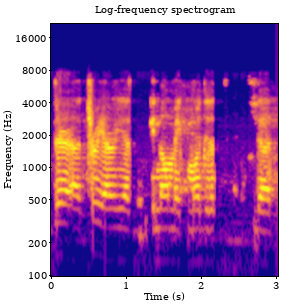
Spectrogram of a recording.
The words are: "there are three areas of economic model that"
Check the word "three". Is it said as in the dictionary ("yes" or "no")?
no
